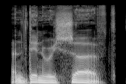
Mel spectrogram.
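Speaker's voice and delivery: usual speaking voice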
